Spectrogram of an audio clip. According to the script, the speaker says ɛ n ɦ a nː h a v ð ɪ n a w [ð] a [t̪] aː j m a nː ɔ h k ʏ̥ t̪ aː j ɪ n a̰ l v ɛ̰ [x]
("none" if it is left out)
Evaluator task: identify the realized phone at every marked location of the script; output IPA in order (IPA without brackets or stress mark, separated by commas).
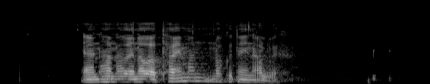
ð, t̪ʰ, x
